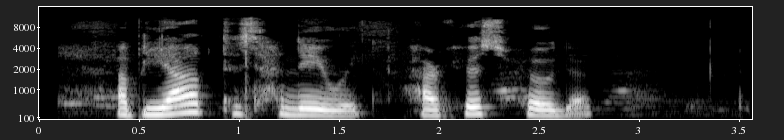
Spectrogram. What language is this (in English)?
Abkhazian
